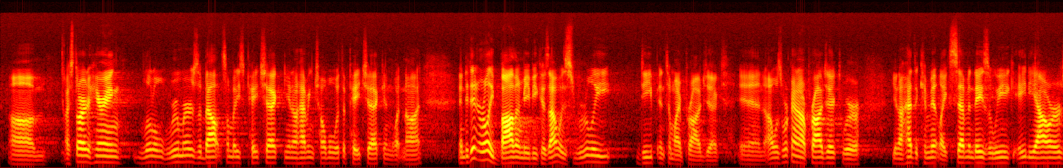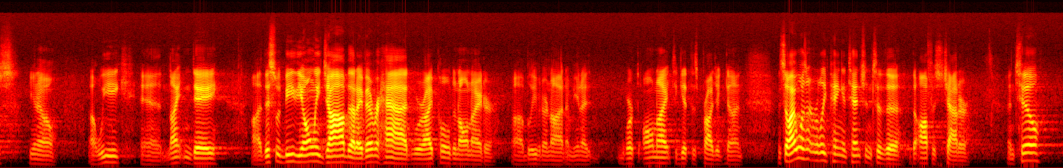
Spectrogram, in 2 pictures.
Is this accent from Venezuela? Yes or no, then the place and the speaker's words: no; Florida, United States; moved away as an adult; also born or lived in Chicago suburbs, Illinois; Debbie and I were born and raised in Florida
